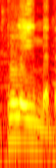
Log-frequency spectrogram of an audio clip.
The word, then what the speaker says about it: Blumer: My surname's Bloomer, but it's spelled B-L-U-M-E-R rather than the 00 option.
